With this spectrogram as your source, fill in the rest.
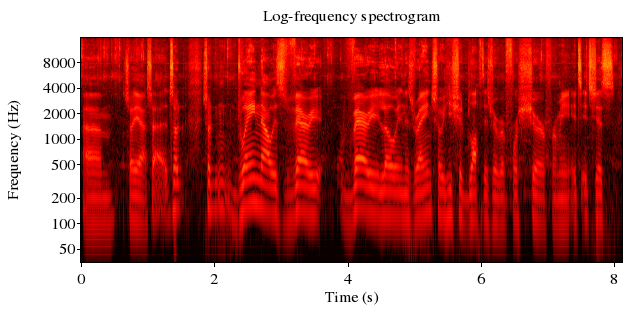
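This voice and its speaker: A man giving live poker commentary, walking through bet sizing and hand ranges. He sounds analytical, and he often restarts sentences and stacks up quick yeahs. His voice sits at an ordinary middle pitch. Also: a little mellow. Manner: analytical, explains hand strategy with frequent restarts and repeated yeahs.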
